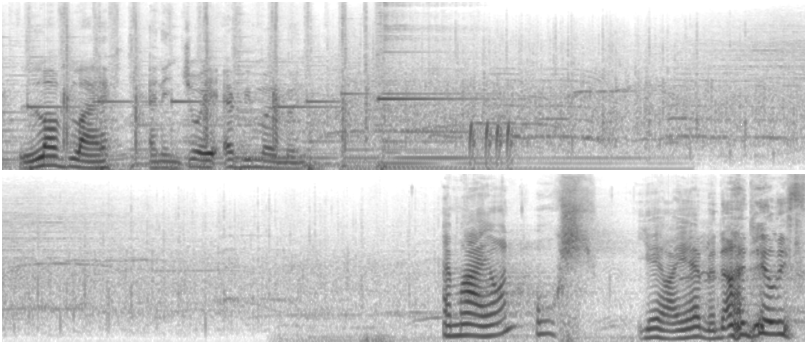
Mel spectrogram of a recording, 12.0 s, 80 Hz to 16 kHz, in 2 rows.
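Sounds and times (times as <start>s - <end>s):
faint audience applause: 0.4s - 9.7s.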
